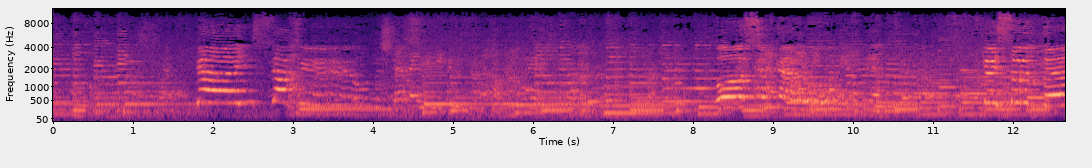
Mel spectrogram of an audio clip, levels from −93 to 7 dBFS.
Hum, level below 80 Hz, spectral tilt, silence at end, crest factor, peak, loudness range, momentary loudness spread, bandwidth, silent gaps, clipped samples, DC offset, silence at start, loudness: none; -64 dBFS; -4 dB/octave; 0 s; 18 dB; -2 dBFS; 7 LU; 15 LU; 11.5 kHz; none; under 0.1%; under 0.1%; 0 s; -20 LUFS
